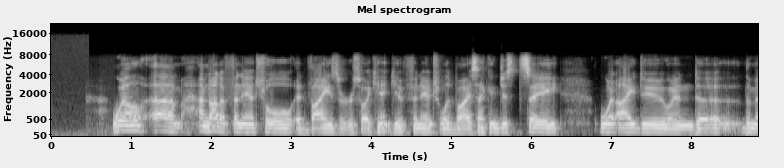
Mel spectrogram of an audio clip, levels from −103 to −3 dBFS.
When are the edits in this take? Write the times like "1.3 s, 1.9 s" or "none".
none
